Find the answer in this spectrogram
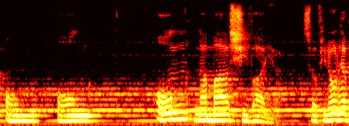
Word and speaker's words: Om Namah Shivaya: If you followed me, this is the actual pronunciation that you want to do. Om Namah Shivaya. O-N-G. Om, not Om. Om. Om Namah Shivaya.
